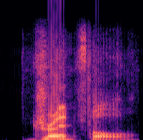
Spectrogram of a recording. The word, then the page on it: dreadful: American English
